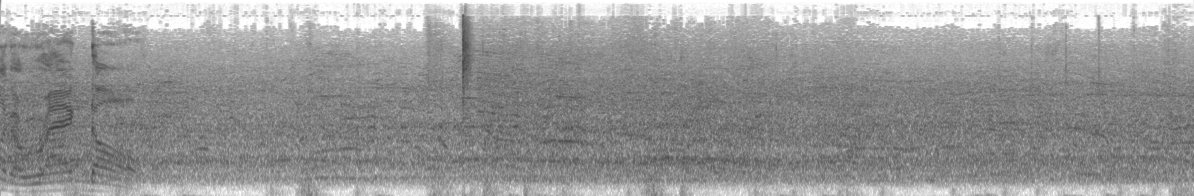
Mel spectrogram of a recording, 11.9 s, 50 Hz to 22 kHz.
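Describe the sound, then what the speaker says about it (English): Arena crowd in the WWE 2K16 wrestling video game, a steady dense roar of cheering that fills the whole stretch, with a few thuds and slams from the ring underneath. "by the sound of this crowd, I think they're getting what they wanted"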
